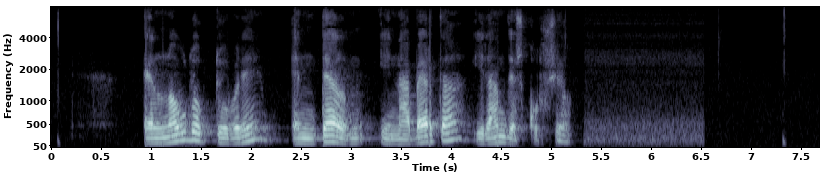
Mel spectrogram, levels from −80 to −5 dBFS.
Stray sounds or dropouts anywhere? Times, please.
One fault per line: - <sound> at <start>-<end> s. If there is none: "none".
none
